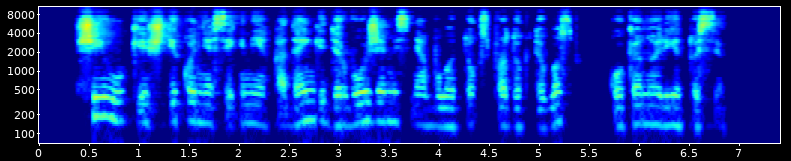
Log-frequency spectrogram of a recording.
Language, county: Lithuanian, Panevėžys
